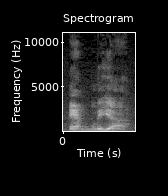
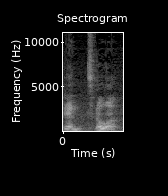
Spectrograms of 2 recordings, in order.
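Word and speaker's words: Antlia: the guys over at Aunt Leah. I've been pronouncing it wrong. I've been pronouncing it Antilla. So it's okay. I did the same thing. It's Aunt Leah.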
